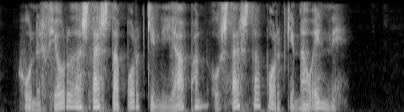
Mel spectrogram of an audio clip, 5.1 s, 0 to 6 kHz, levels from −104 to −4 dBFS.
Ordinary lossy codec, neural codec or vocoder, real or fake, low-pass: AAC, 32 kbps; none; real; 5.4 kHz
